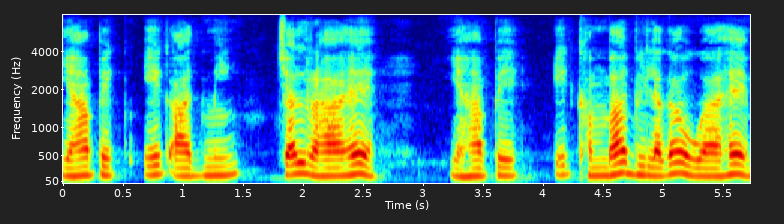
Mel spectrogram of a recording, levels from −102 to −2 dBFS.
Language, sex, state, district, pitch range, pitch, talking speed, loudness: Hindi, male, Chhattisgarh, Bastar, 145-170 Hz, 155 Hz, 155 wpm, -17 LUFS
